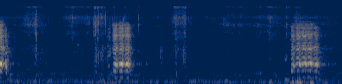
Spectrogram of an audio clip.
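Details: Goat kids during a morning run; two brief, wavering, nasal bleats a few seconds apart, with light rustling and a low thump near the second call.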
